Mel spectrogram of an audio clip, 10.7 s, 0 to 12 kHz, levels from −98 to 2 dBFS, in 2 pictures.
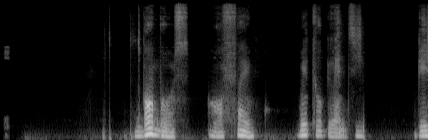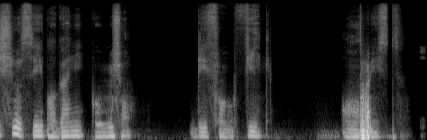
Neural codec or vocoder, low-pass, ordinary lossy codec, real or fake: codec, 24 kHz, 0.9 kbps, WavTokenizer, medium music audio release; 10.8 kHz; none; fake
